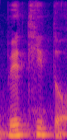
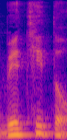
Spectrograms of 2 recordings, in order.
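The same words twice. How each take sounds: No difference in how they are said.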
